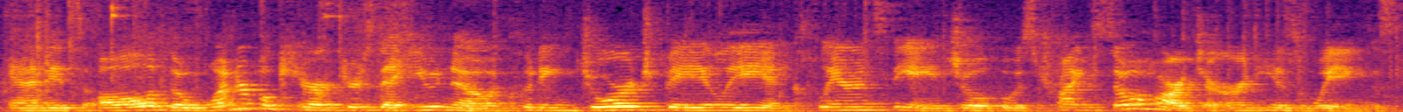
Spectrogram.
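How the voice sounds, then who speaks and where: A woman's voice: medium pitch, moderate pace. A woman who leads a class, giving an upbeat, informal welcome speech to a live audience in an auditorium. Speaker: class leader introducing a live show. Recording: echoey hall from far off, faint noise.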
